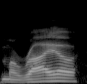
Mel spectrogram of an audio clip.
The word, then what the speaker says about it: maria: of it you know you pronounce the plural of mauree as mariah or maria uh in other words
